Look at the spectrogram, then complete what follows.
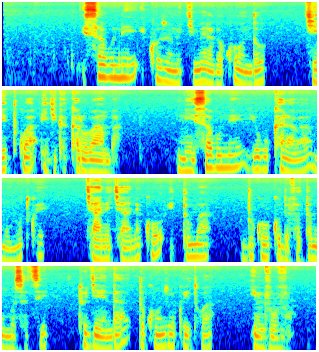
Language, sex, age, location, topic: Kinyarwanda, male, 18-24, Huye, health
